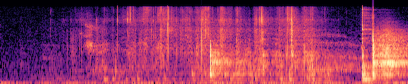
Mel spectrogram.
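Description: A knife cutting through a nori-wrapped sushi roll on a wooden chopping board: a run of small crackles as the seaweed wrapper gives, then one sharp knock near the end as the knife is set down on the board.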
